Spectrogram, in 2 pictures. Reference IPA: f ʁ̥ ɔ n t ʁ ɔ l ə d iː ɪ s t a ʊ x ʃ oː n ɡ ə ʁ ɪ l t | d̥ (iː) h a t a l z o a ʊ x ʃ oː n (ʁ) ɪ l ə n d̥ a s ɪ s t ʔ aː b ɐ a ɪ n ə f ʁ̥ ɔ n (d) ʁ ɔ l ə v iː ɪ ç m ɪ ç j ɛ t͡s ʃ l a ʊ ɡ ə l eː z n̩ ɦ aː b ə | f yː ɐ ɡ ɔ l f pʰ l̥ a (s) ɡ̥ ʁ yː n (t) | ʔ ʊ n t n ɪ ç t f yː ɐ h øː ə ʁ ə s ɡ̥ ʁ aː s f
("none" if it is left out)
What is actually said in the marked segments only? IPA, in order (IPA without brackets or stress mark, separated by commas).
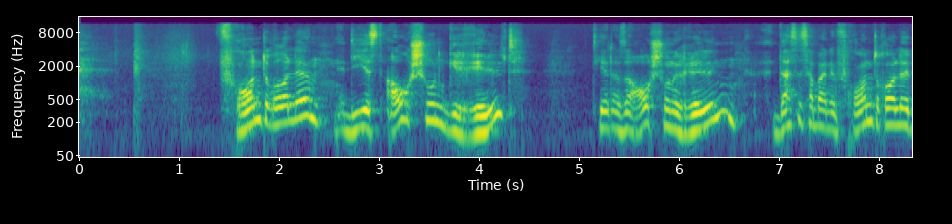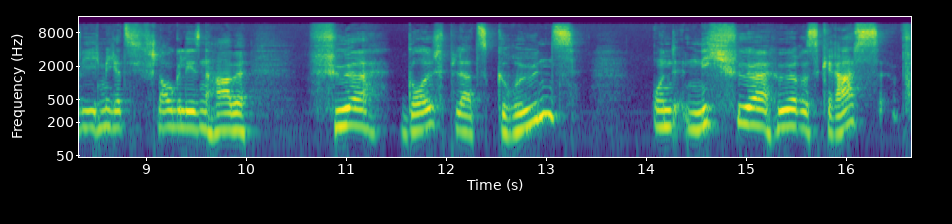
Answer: iː, ʁ, t, t͡s, s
